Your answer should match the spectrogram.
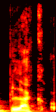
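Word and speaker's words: BLK: Son álbumes que salieron en las últimas semanas del 2023 y vamos a presentar a continuación a Black Odyssey. Se escribe medio raro, como que sin la A, B-L-K, Odyssey.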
